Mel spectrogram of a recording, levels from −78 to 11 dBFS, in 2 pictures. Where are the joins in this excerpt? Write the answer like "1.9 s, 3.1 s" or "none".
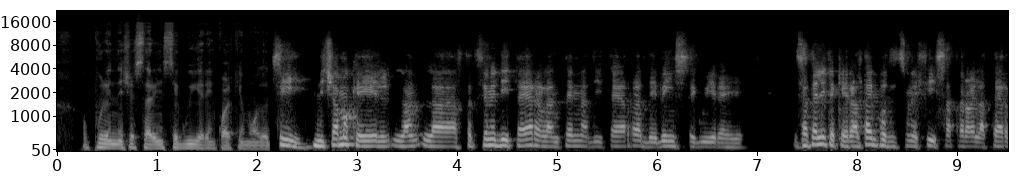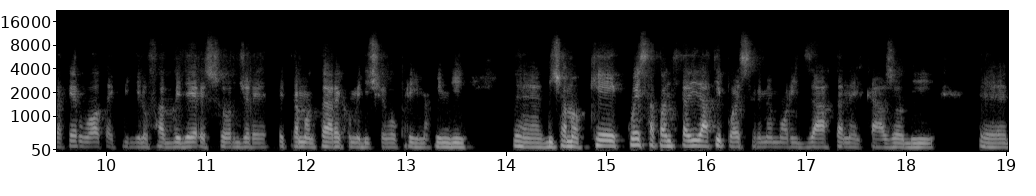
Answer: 2.1 s, 13.2 s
